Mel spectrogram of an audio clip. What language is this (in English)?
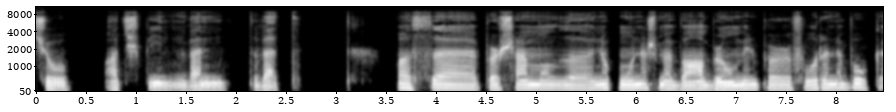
Gheg Albanian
